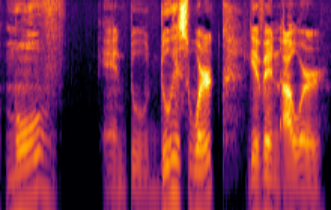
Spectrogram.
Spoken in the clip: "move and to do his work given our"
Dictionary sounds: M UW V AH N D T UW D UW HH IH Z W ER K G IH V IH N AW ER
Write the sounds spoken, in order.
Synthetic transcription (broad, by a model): M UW V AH N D T UW D UW HH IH S W ER K G IH V IH N AW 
